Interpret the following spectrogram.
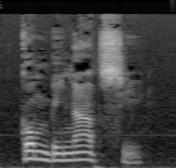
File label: "combinatie", Dutch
